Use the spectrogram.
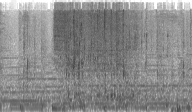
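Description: Tap water gushes steadily into a sink as a container is rinsed after making Hatch chili hot sauce, a broad continuous splashing that starts abruptly over a faint low hum.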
